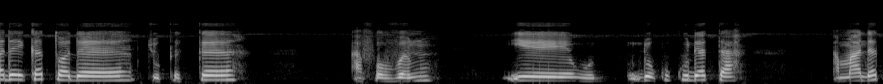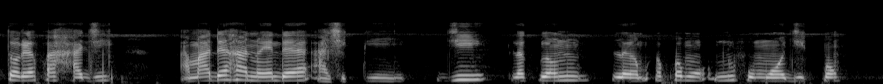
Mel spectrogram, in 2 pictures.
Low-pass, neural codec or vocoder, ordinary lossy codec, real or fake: 7.2 kHz; none; MP3, 48 kbps; real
